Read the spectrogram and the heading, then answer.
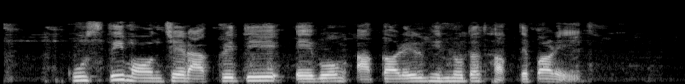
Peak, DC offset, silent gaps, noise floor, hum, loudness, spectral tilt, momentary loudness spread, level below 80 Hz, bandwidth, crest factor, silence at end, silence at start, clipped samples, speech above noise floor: -2 dBFS; under 0.1%; none; -57 dBFS; none; -14 LUFS; -6 dB/octave; 7 LU; -54 dBFS; 7.8 kHz; 14 dB; 1.05 s; 0.75 s; under 0.1%; 44 dB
